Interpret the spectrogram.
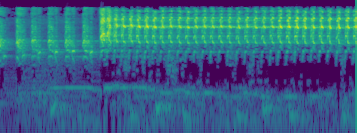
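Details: Long-tailed shrike masteran training song: a few separate scratchy notes, then a sudden switch to a rapid, high, sizzling chatter repeated over and over, with a soft low hum running beneath.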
